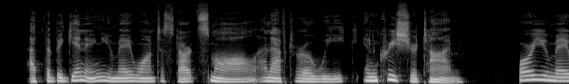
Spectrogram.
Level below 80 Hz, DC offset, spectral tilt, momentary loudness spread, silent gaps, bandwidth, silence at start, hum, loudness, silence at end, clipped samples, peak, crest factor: -56 dBFS; under 0.1%; -6.5 dB/octave; 6 LU; none; 17.5 kHz; 0.3 s; none; -20 LUFS; 0 s; under 0.1%; -6 dBFS; 14 dB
